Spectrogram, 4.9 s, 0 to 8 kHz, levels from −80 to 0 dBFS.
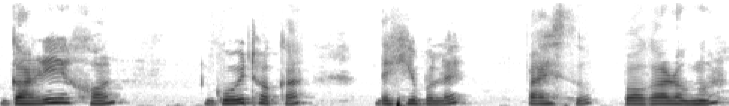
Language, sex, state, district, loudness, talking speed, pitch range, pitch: Assamese, female, Assam, Sonitpur, -21 LUFS, 100 wpm, 230-265 Hz, 235 Hz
